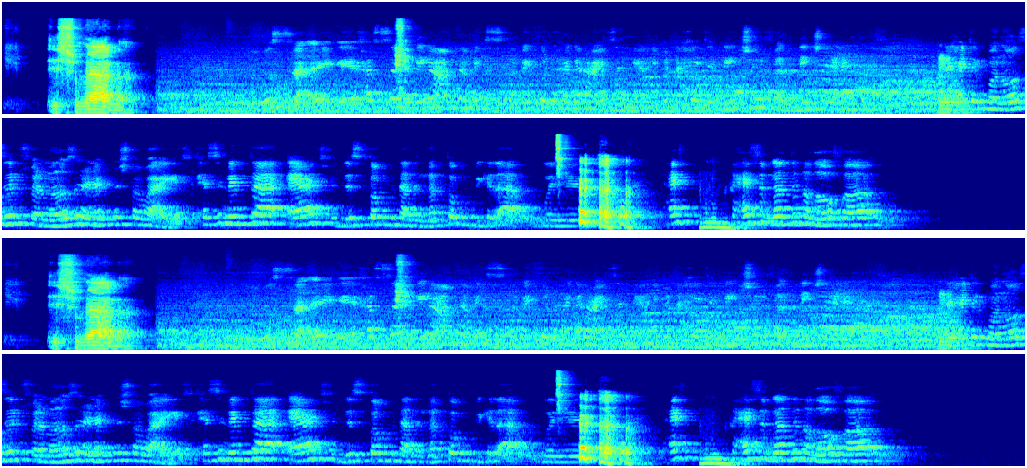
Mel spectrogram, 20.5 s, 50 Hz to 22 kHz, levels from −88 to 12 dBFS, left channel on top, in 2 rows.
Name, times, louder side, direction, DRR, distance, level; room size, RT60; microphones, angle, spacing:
voice 1, 0.5-1.3 3.9-4.1 9.4-9.6 15.8-16.5 17.3-17.5, left 3 dB, 20° left, 7 dB, 0.4 m, -26 dB
sound 1, 1.5-9.6, equal, 5° right, 1.1 m, -40 dB
voice 2, 2.5-8.9 9.3-16.1 16.8-17.0 17.5-19.0, left 1 dB, 45° left, -2 dB, 2.8 m, -40 dB
13.0 x 5.9 x 2.4 m, 0.78 s
head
